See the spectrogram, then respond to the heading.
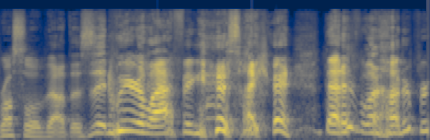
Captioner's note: laughs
